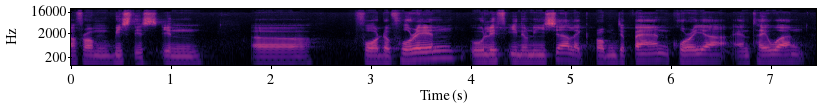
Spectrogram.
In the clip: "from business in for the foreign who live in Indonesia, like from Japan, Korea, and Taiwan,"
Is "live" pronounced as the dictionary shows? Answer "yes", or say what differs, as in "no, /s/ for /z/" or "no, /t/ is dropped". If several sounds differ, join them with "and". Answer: no, /f/ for /v/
